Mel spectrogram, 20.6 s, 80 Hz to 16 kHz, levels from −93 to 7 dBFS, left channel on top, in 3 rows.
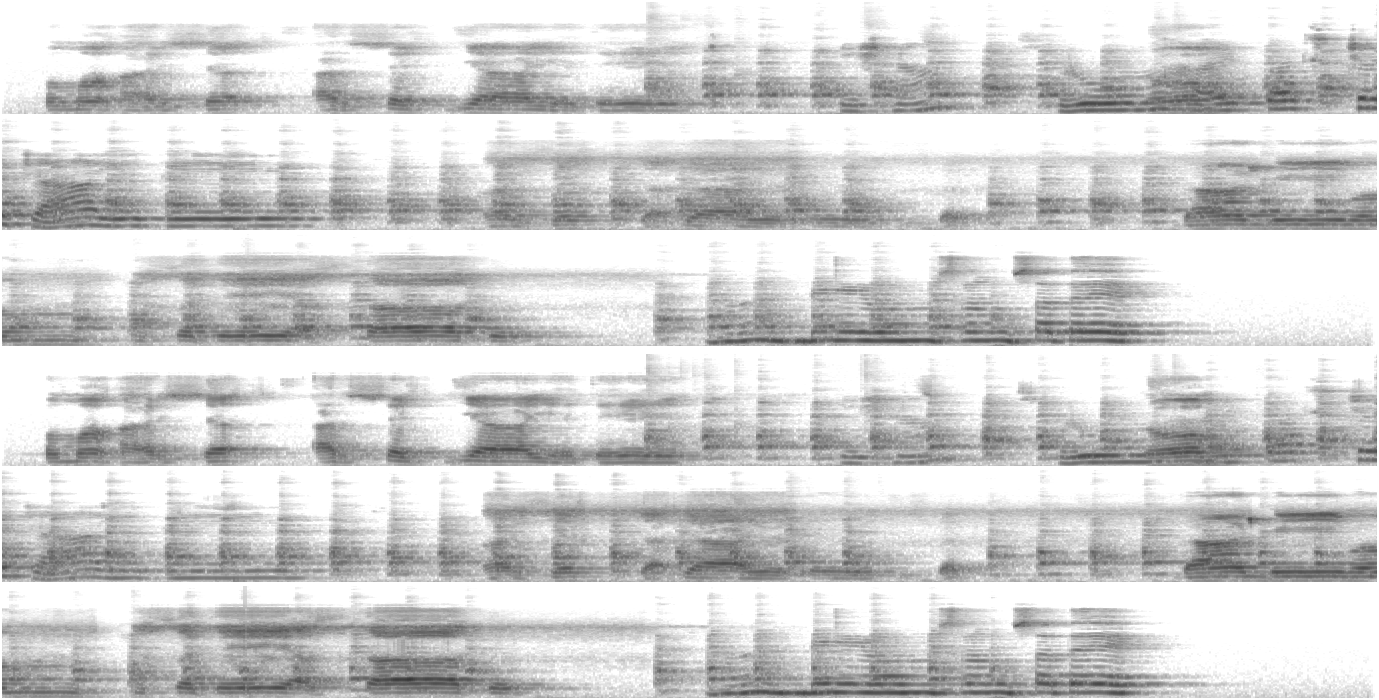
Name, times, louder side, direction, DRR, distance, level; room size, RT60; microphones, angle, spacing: voice 1, 0.2-1.2 1.6-3.4 5.7-6.1 9.3-11.7 12.2-12.3 12.7-17.0, right 5 dB, 80° right, 7 dB, 0.6 m, -31 dB
Chicken rooster, 3.2-11.5 11.8-16.2 16.4-16.5 17.0-18.7, right 1 dB, 30° right, 0.9 m, -37 dB
voice 2, 4.2-4.7 5.3-8.4, left 5 dB, 85° left, 8 dB, 0.5 m, -33 dB
voice 3, 17.3-19.4, right 1 dB, ahead, 1 dB, 0.5 m, -29 dB
4.1 x 3.1 x 2.7 m, 0.63 s
head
